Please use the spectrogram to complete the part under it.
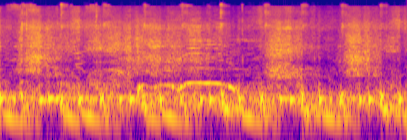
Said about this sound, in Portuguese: Aos gritos de sem anistia para fascistas, eles carregavam cartazes e faixas com palavras de ordem.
